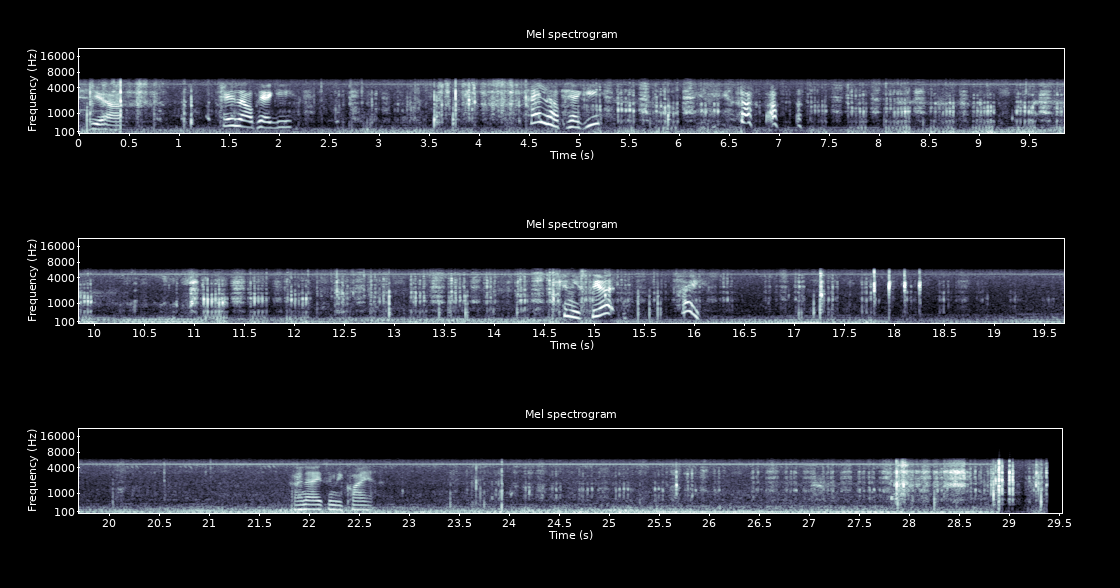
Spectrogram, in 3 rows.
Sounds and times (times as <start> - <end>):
Speech: 0.1 - 0.5, 1.4 - 2.2, 4.5 - 5.3, 14.6 - 15.2, 15.8 - 16.1, 21.8 - 22.8.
